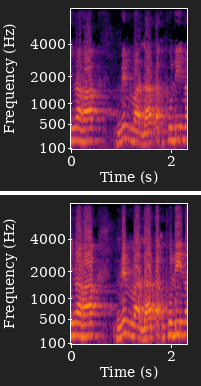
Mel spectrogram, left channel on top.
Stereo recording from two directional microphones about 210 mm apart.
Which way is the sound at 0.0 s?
45° right (ahead or behind).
